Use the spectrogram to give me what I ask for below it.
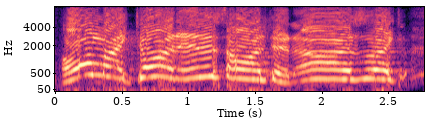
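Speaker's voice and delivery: usual speaking voice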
